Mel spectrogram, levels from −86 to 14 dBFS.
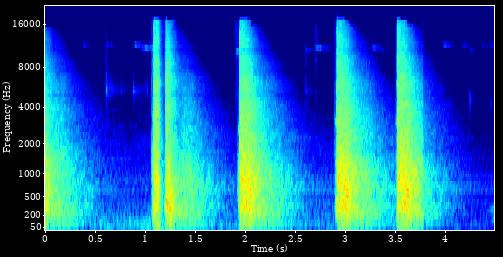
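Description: At 1.13 s a packet arrived late and the jitter buffer ran dry, so the receiver held the last sound for about 65 ms before resuming at the same point. Nothing is lost, but the sound hangs unnaturally to 1.22 s, with a slight buzz or dip, and everything after it plays 65 ms later.

At 3.78 s comes a sudden gain jump, likely a digital gain setting applied without a ramp. The level drops by about 8 dB from one sample to the next, and the sound and background noise fall together and stay lower to the end.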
